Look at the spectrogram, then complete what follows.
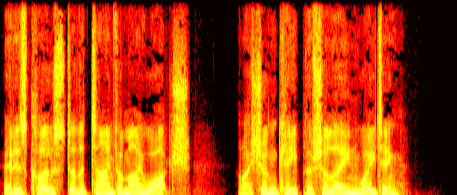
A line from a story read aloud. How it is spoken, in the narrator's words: Jen ended loudly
